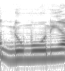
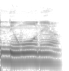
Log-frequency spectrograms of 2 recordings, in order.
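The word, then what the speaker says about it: pneumonia: हैं बच्चों को बीमारी पकड़ लेता है ना न्यूमोनिया हो गया सुई लगाओ है ना सर्दी जुकाम वो होता है निमोनिया चलिए अगला सवाल फटाफट लिखिए आंसर बता दीजिए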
